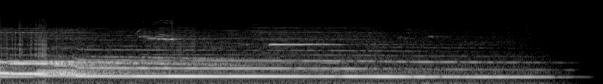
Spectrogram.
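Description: A wolf gives one long, steady howl that dips slightly at the start and then fades away.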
